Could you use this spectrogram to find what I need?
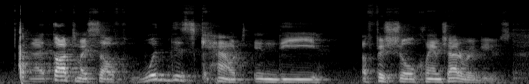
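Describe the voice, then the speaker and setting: A man talks with very wide pitch swings. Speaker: food reviewer. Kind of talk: casual product review vlog. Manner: fast.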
